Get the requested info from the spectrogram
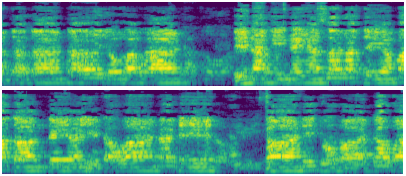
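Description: Thai Buddhist chanting of Pali verses, recited in a low, steady monotone. There are short breaks for breath about three seconds in and again just before ten seconds.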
